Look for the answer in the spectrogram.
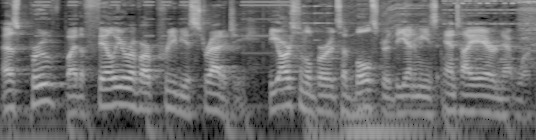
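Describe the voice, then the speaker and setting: An actor playing a stern, businesslike military officer who delivers a formal, measured mission briefing in a game. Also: male voice, lowish voice, fairly bright tone, a little hiss or hum, close to an everyday voice. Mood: grave, resolute. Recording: music under the voice.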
